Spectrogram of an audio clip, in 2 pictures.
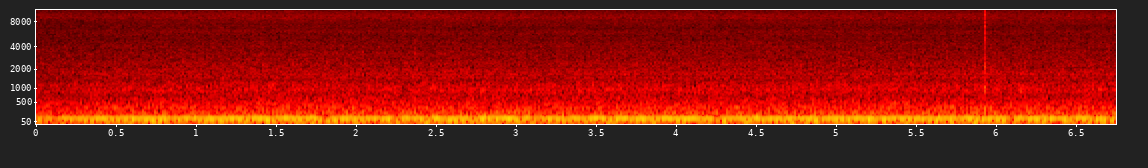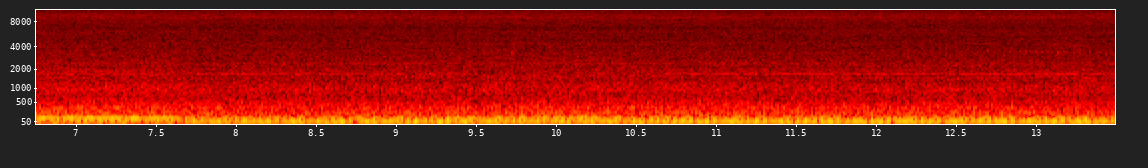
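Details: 2002 Dodge Dakota 4.7 L V8 after fixing erratic idle and rough shifting with no parts (terminals reseated): deep even V8 idle, steady, no hunting or surging; min TPS 0.53, IAC 27 steps, returns after throttle snaps.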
